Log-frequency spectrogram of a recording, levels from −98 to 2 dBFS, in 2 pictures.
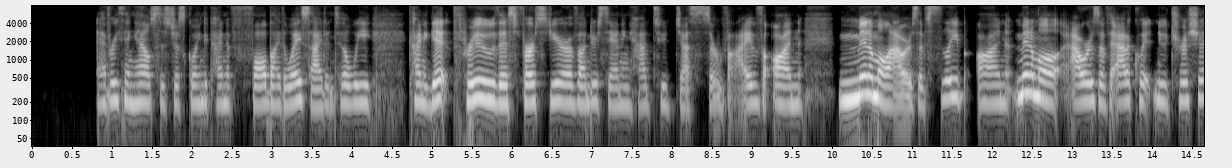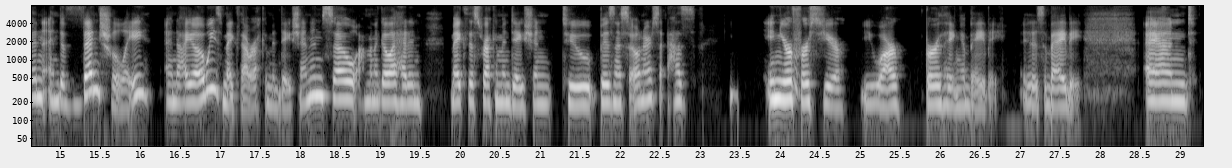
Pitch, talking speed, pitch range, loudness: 200 Hz, 155 wpm, 190-225 Hz, -20 LUFS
